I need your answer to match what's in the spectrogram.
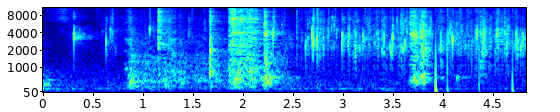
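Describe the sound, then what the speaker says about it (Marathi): Mustard seeds tipped into hot oil in a pan for pohe, with metal clinks and scraping of a utensil against the pan, a brief crackling burst, then sharp taps near the end, close by and without speech. "तेलामध्ये मोहरी मोहरी घालून घेऊया"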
